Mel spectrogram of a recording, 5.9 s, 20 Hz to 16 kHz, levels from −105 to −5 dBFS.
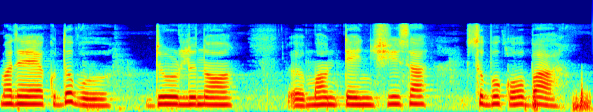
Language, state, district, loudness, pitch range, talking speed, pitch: Chakhesang, Nagaland, Dimapur, -16 LUFS, 190-210 Hz, 120 wpm, 200 Hz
